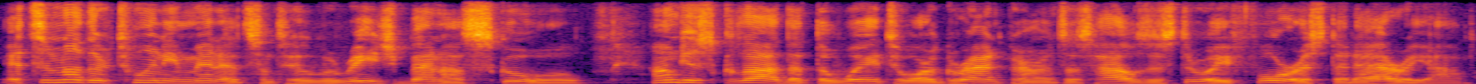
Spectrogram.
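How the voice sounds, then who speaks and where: A man's voice: on the high side, animated, moderate pace, few pauses, lightly acted. A man voicing a polite, composed young woman with a vengeful streak, in an audio horror story. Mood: relieved.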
